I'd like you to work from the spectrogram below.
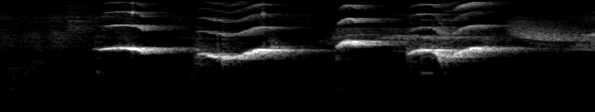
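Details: Female Oriental magpie-robin giving the ngobra call, used as a lure to make any male start calling too: four drawn-out, slurred whistled notes, each wavering up and down, spaced about half a second apart.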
